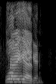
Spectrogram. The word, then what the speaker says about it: Wilgehagen: Did I say it correctly? Oh, close. – My God. I didn't? No. Come on, man. – Well, I'll give it to you. – Come on. – Wilgehagen. – Say it again.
